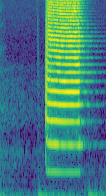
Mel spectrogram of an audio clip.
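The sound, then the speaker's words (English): A single loud air horn blast, a brassy sustained tone held for about two-thirds of a second, bracketed by low thumps just before and after. “Check out my air horn.”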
